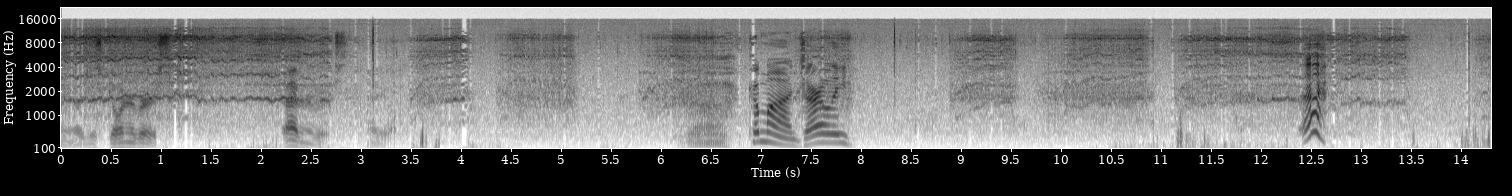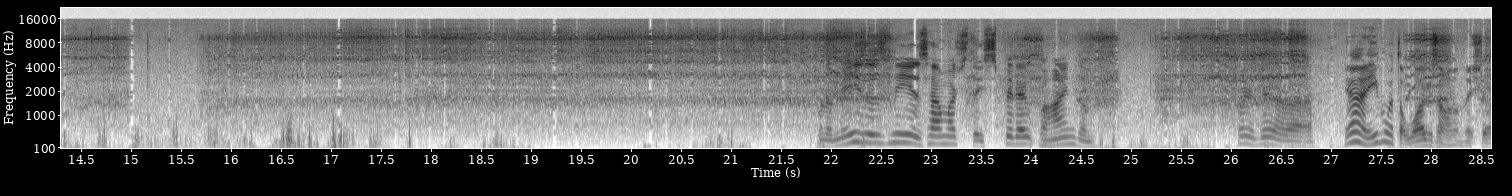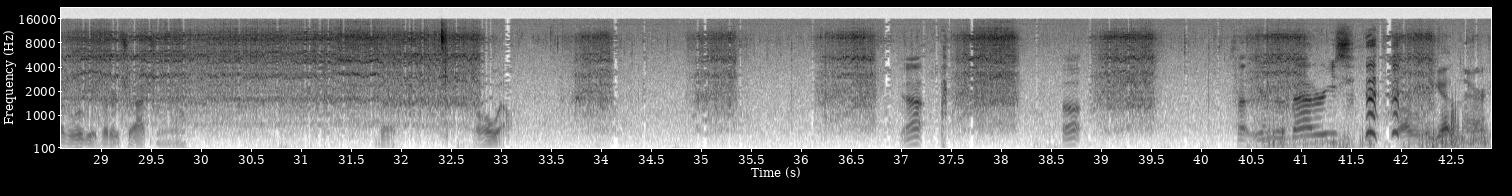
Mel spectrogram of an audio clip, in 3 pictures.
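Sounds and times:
electric motor whining: 0.0s - 7.9s, 8.8s - 39.6s, 40.3s - 42.9s.

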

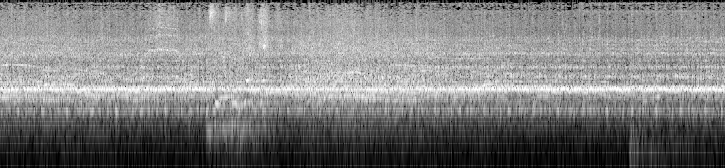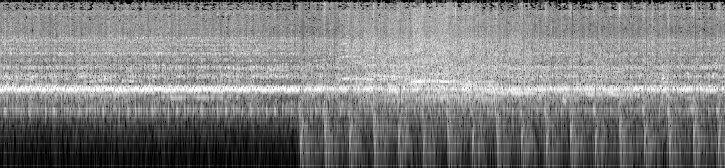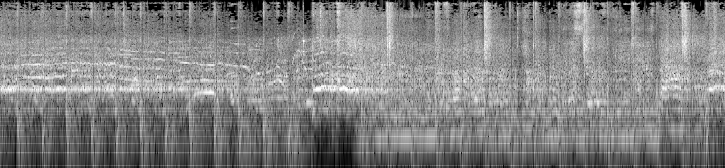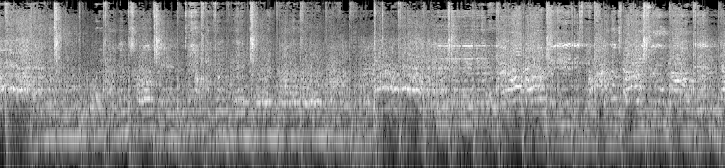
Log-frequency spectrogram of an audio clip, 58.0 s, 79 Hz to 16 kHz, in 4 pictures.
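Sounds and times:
crowd cheering: 0.0s - 58.0s
electronic dance music: 0.0s - 58.0s
kick drum beat: 5.5s - 19.7s, 20.3s - 35.0s, 36.2s - 58.0s.

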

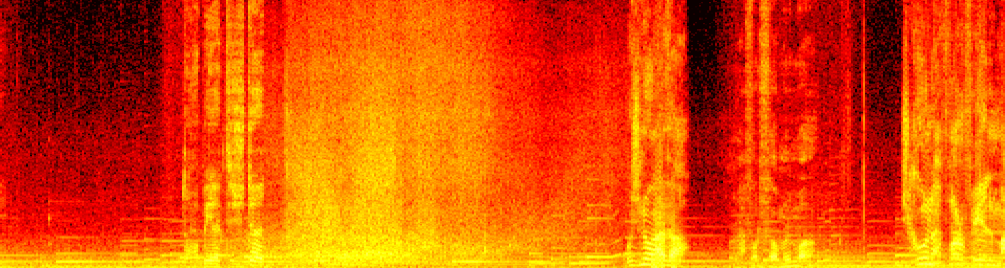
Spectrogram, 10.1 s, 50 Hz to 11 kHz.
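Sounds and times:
background music: 0.0s - 10.0s
tyres splashing through puddle: 2.1s - 6.8s.

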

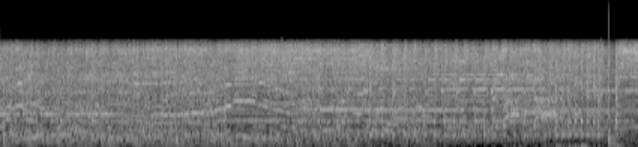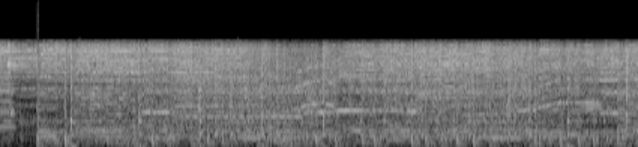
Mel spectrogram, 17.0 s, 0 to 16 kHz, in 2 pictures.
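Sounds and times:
band playing extreme music live: 0.0s - 17.0s
drum kit: 0.0s - 17.0s.

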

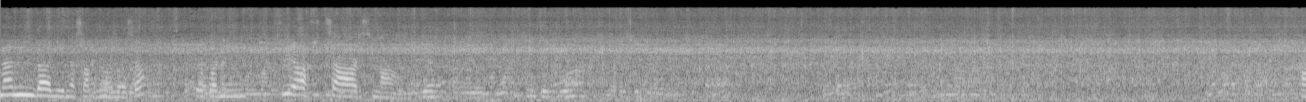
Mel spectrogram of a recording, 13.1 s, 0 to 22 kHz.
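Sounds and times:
fountain water splashing into pool: 0.0s - 13.0s.

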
